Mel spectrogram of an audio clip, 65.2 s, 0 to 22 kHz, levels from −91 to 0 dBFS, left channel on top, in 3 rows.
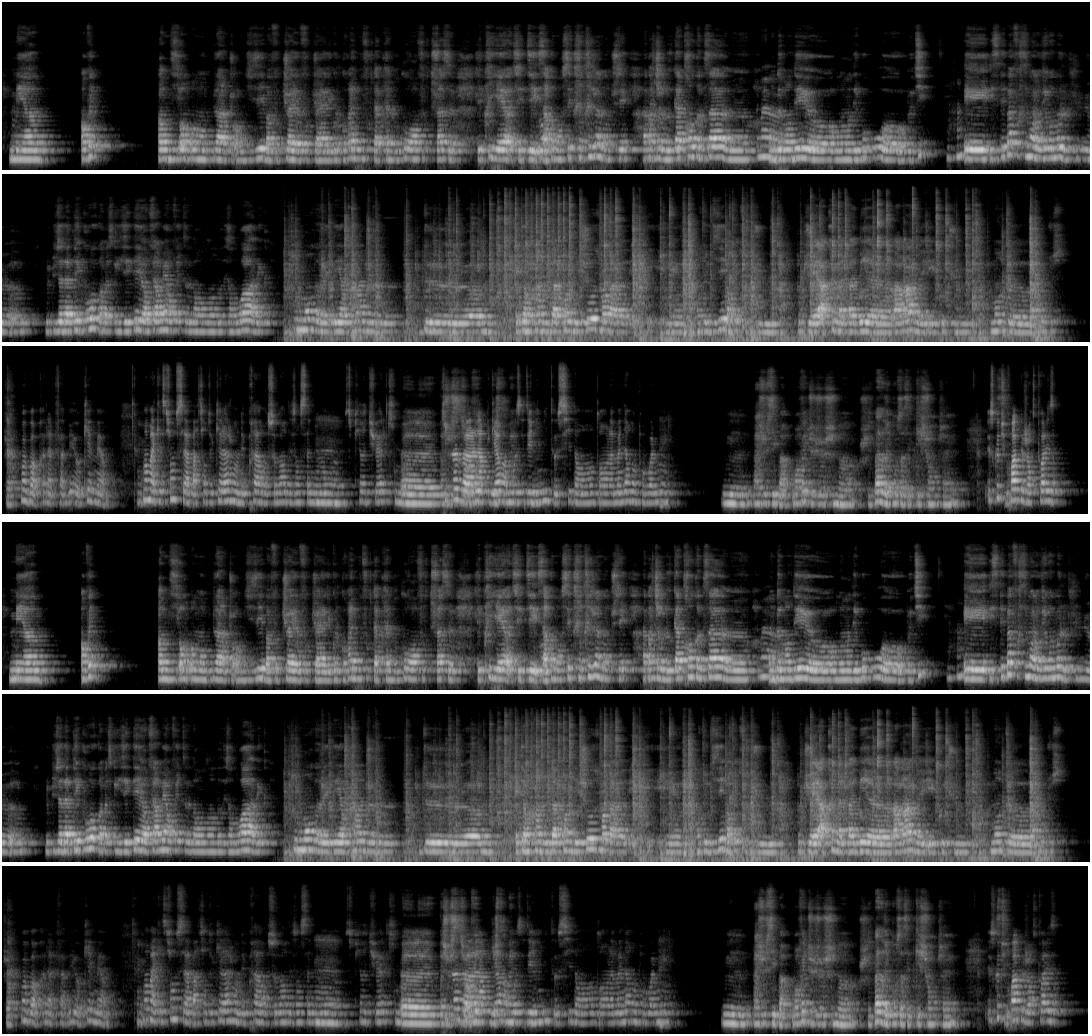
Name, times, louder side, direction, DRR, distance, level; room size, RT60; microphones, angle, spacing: voice 1, 0.1-0.8 1.6-1.9 3.1-18.4 19.2-22.2 22.6-27.0 27.5-29.6 30.1-31.6 32.0-41.1 41.5-42.9 43.6-43.7 46.2-46.3 49.8-50.3 51.5-53.8 54.1-54.2 56.7-56.8 57.9-62.6 62.9-63.0, right 1 dB, 60° right, -2 dB, 0.6 m, -31 dB
voice 2, 15.1-15.6 18.9-19.2 27.8-27.9 30.2-30.3 43.6-45.7 46.3-51.8 52.3-56.9 63.2-64.6, left 3 dB, 90° left, 5 dB, 0.6 m, -37 dB
sound 1, 27.4-42.8, left 1 dB, 5° left, 0.4 m, -41 dB
4.8 x 3.1 x 3.4 m, 0.88 s
head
